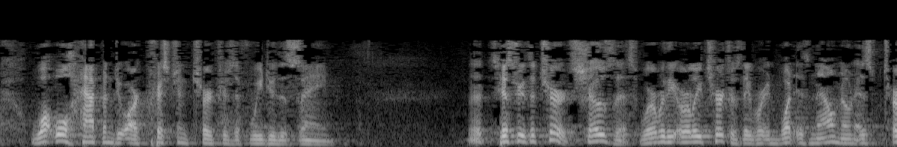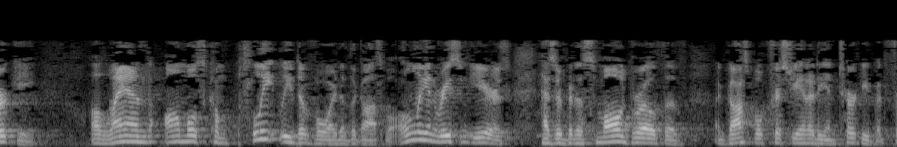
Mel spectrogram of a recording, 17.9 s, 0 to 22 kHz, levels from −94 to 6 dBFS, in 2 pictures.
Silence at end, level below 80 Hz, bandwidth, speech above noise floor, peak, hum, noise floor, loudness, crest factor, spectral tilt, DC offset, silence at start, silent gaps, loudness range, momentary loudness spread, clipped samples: 0 s; -64 dBFS; 7.2 kHz; 35 dB; -6 dBFS; none; -64 dBFS; -29 LUFS; 24 dB; -3.5 dB/octave; under 0.1%; 0 s; none; 4 LU; 12 LU; under 0.1%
